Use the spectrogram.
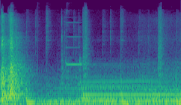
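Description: A microwave oven starts up with a few clicks and a beep, then settles into a steady low hum close by, running for five minutes.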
